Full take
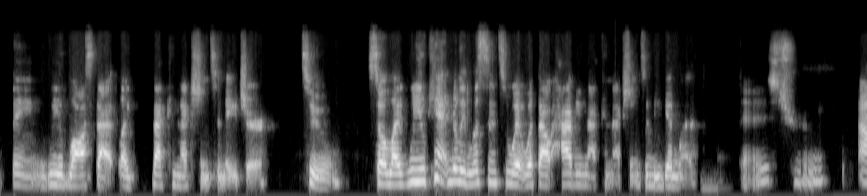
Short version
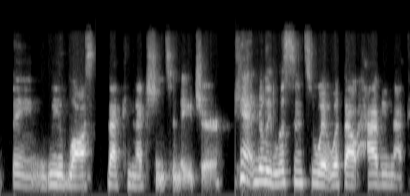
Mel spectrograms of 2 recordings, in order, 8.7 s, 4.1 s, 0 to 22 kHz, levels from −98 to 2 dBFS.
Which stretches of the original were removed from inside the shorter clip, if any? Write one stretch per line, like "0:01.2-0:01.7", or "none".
0:00.9-0:01.4
0:02.8-0:04.3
